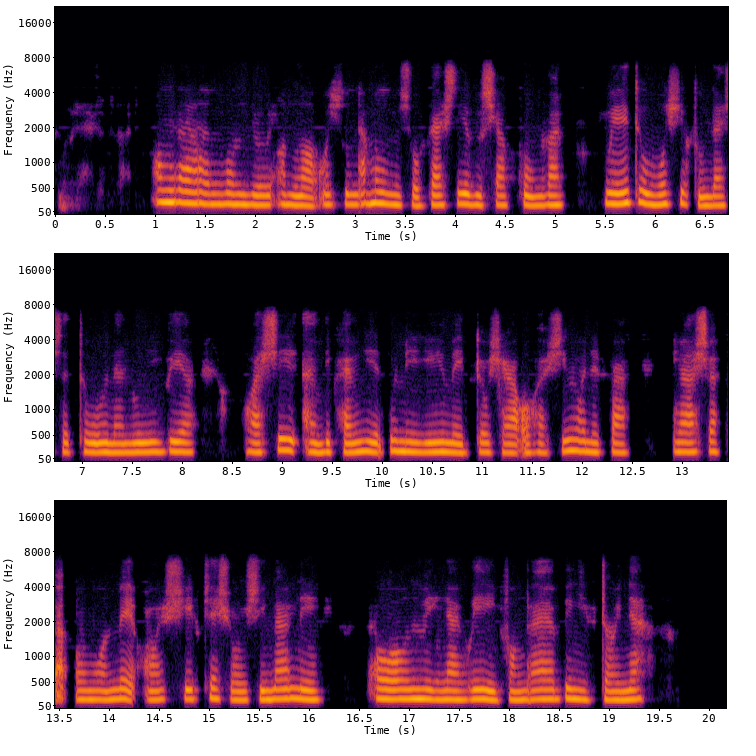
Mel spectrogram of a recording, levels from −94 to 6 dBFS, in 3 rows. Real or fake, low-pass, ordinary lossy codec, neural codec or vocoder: fake; 7.2 kHz; Opus, 24 kbps; codec, 16 kHz, 0.5 kbps, FunCodec, trained on LibriTTS, 25 frames a second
